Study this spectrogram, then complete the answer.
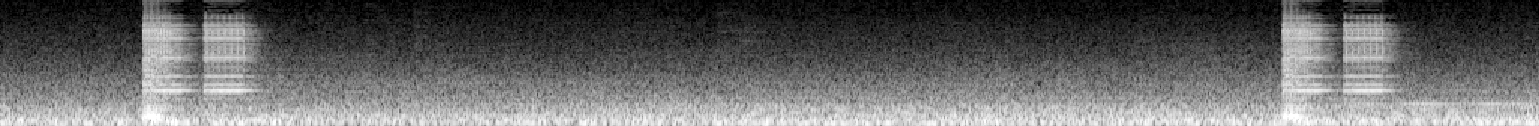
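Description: A handheld device gives a sharp electronic buzz of refusal.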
